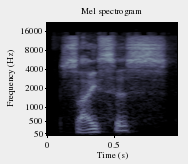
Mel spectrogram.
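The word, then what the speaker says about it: Xisis: And they're like, Brandon says it more like rhyming with crisis. So like Zesis, Zysis, something like that.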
